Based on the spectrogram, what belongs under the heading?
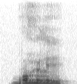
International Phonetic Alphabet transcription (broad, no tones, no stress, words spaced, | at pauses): boɦʉli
